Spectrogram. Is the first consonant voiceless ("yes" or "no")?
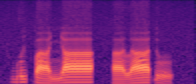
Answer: no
